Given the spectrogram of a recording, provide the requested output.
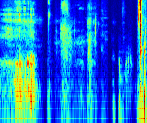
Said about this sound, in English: Let me take a sip here.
